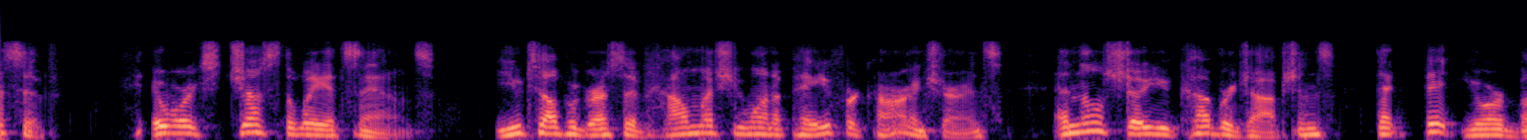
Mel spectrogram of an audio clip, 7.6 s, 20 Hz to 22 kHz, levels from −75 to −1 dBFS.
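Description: Throughout, the speech sounds rough and raspy with nothing above about 7.4 kHz, the heavy AMR wideband (HD Voice) codec damage expected from its lowest 6.6 kbit/s mode.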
